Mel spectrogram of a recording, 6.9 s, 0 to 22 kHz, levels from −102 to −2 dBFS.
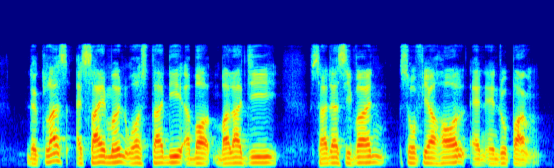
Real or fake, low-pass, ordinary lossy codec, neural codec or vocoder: fake; 7.2 kHz; none; vocoder, 44.1 kHz, 128 mel bands, Pupu-Vocoder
